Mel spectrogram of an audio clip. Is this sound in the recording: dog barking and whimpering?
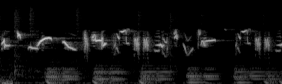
no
